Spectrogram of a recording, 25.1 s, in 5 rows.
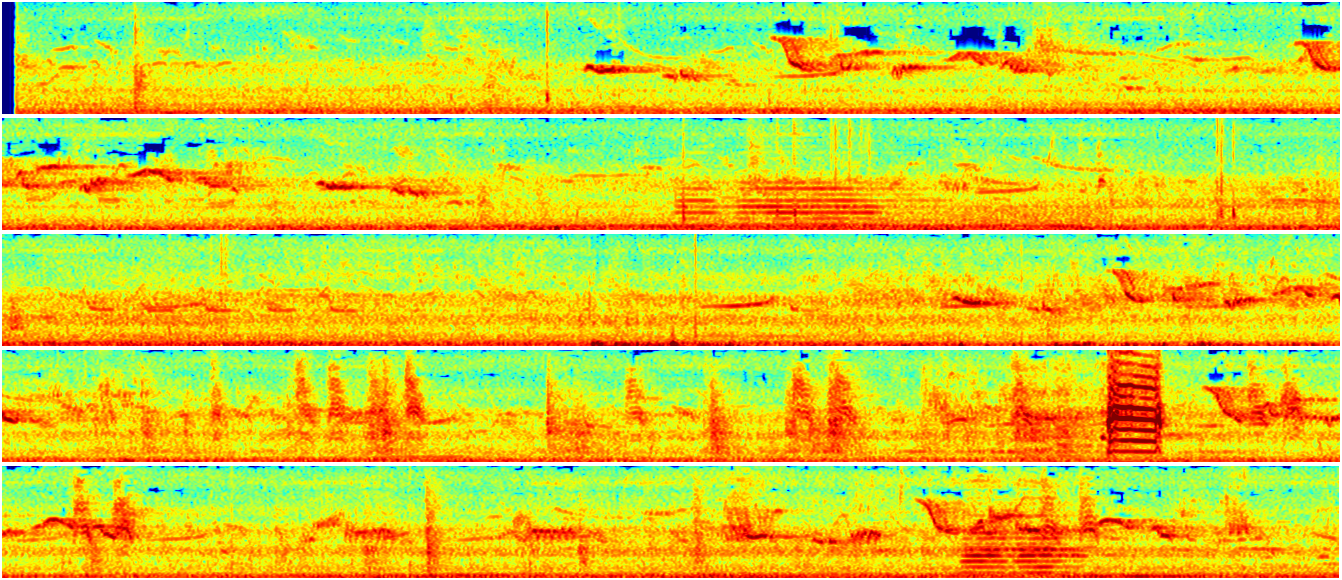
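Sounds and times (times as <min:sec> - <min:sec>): birds chirping: 0:00.0 - 0:25.0
short horn-like tone: 0:19.2 - 0:19.4.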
